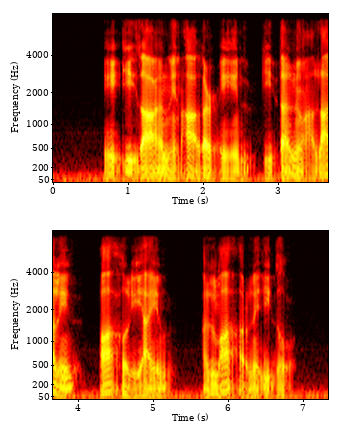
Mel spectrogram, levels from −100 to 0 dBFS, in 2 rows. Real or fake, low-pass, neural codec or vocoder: fake; 7.2 kHz; autoencoder, 22.05 kHz, a latent of 192 numbers a frame, VITS, trained on many speakers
